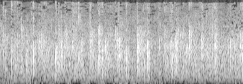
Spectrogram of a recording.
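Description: Audience applause welcoming a mandolin player, a dense, steady patter of clapping that pulses slightly in strength across the short clip.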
